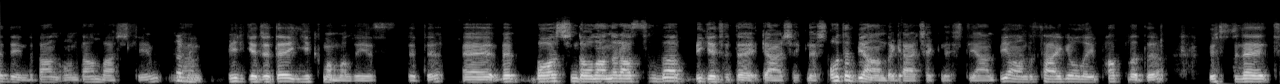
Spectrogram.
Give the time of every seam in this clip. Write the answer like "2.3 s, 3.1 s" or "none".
4.5 s, 8.3 s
